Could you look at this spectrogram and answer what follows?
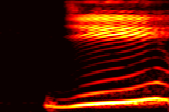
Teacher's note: dua harakat [Musik] yufajjirunaha tafji Ji hukumnya adalah Mad Thobi'i dahohiri sebab ada Ya Sukun didahului harakat kasrah cara bacanya jimnya panjang dua harakat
